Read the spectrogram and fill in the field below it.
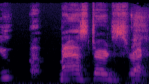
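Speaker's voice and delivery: put-on very high yell in New Zealand accent. Retelling a man yelling at sheep on the road: retelling a New Zealand-accented yell. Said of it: "in his New Zealand accent".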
